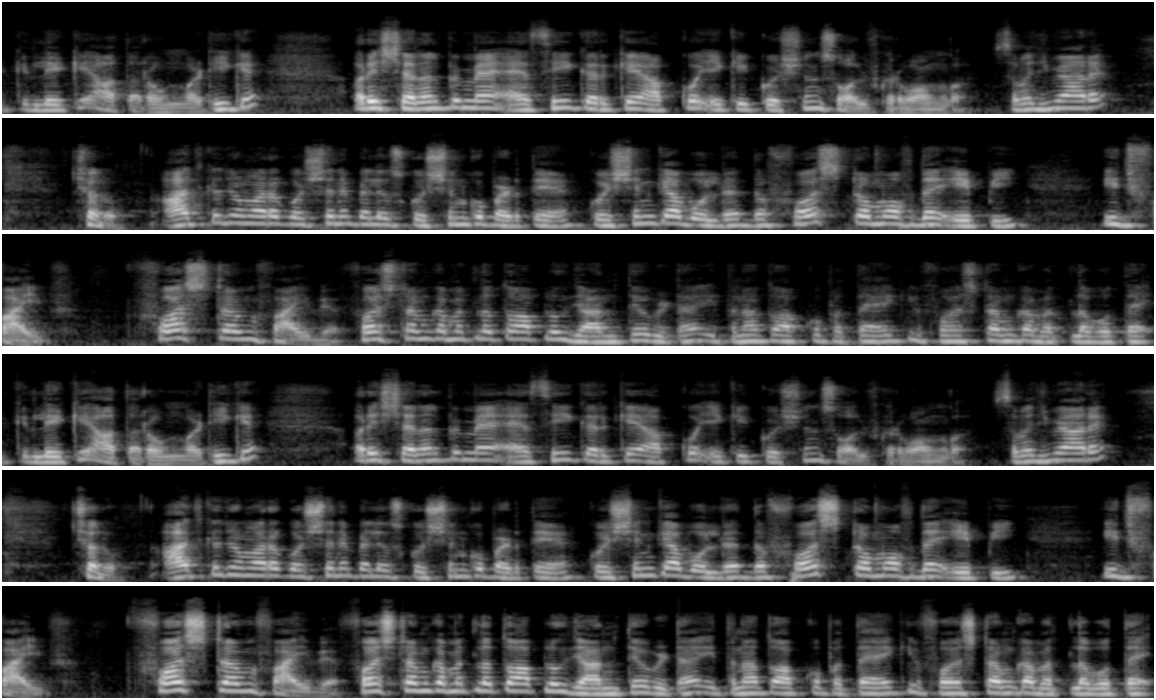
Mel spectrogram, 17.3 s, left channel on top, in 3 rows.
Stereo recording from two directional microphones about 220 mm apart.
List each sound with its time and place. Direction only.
0.1 s speech: 25° right (ahead or behind); by 1.3 s 10° right (ahead or behind)
1.7 s speech: 5° left (ahead or behind)
4.9 s speech: 25° right (ahead or behind)
12.2 s speech: 35° right (ahead or behind)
